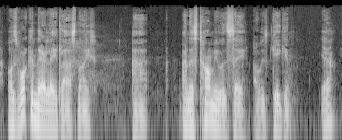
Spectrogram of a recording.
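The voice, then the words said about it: Croaky voice. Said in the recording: “My voice is croaky.”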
